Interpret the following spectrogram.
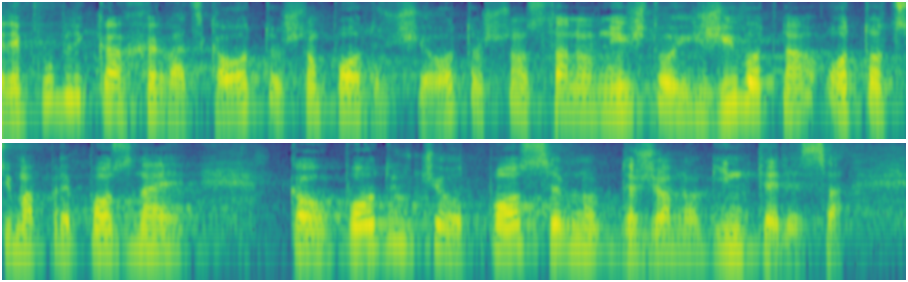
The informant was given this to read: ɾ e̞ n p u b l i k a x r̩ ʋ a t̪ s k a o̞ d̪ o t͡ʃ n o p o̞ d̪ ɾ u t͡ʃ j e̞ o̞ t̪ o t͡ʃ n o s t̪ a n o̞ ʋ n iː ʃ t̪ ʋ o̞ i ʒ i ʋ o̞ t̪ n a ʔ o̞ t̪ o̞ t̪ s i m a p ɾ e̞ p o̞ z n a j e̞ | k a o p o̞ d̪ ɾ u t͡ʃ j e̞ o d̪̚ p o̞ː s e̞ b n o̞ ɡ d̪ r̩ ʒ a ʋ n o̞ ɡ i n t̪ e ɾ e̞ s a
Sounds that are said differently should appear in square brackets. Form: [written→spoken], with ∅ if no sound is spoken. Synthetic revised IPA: ɾ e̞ [n→∅] p u b l i k a x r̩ ʋ a t̪ s k a o̞ [d̪→t̪] o t͡ʃ n o p o̞ d̪ ɾ u t͡ʃ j e̞ o̞ t̪ o t͡ʃ n o s t̪ a n o̞ ʋ n iː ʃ t̪ ʋ o̞ i ʒ i ʋ o̞ t̪ n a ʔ o̞ t̪ o̞ t̪ s i m a p ɾ e̞ p o̞ z n a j e̞ | k a o p o̞ d̪ ɾ u t͡ʃ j e̞ o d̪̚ p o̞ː s e̞ b n o̞ ɡ d̪ r̩ ʒ a ʋ n o̞ ɡ i n t̪ e ɾ e̞ s a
